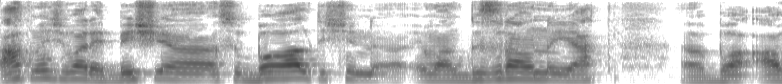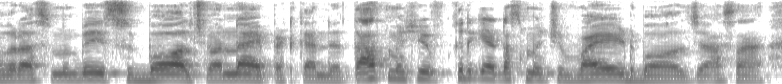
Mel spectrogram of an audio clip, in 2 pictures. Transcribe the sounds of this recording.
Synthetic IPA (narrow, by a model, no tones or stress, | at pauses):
at̪ʰmat͡ʃʰiʋaɾebet͡ʃʰisɨbɔːlt̪it͡ʃʰiniʋãːɡɨzɾaːwnɨjat̪ʰ | bɔʔɐʋɾɐsmɐbesubɔːlt͡ʃʰiʋãːnaːjpʲeʈʰkɐɾndeɾt̪aːt̪ʰmɐt͡ʃʰikɾikʲeʈɐsmɐt͡ʃʰiʋajɖbɔːlt͡ʃʰiɐsãː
